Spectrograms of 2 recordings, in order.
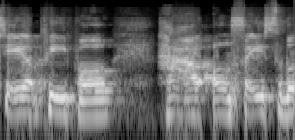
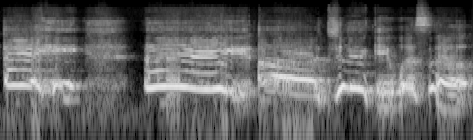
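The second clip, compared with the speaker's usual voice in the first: talking through laughter, higher pitch. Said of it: "I'm laughing".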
